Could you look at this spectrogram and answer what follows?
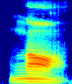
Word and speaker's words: ঙ: সেটা হলো, আমরা যে উঁ বলতাম, উঁ উচ্চারণটা আসলে সঠিক নয়। উঁ বলে এখানে কোনো ধ্বনি আসবে না। এখানে উঁ বলে কোনো ধ্বনি নেই। আছে কি, আছে হচ্ছে ঙ।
